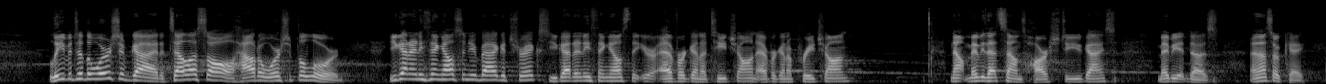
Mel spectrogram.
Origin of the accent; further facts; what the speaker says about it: the Ozarks, United States; Well, I grew up in the Ozarks learning to drive on those winding 55-mile-an-hour two-lane roads.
